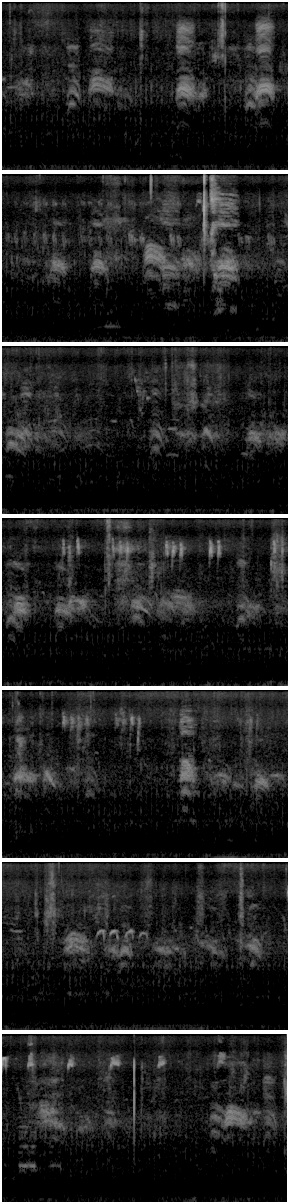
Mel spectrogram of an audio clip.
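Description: Faint birds calling in the distance: short, harsh calls repeated roughly once a second, with the odd sharp tick.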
